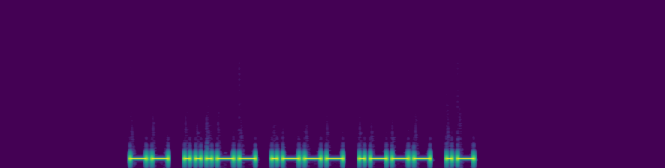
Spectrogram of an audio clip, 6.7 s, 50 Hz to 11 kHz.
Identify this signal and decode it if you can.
Morse code, heard as a keyed tone, about 22 wpm, 700 Hz. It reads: M3JJA
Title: DXCC-100 Call Signs - 5 Characters - 22wpm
